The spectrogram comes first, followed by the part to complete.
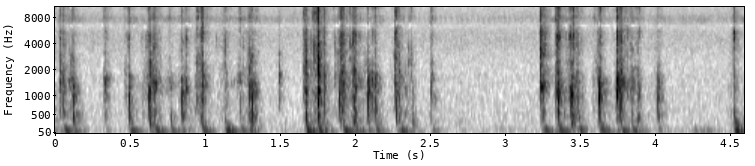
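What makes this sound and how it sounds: Fingertips press and tap the keys of a mechanical keyboard with plastic keycaps while typing. The result is bursts of quick, deep, thocky clicks with short gaps between them. Each keystroke dies away almost at once.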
